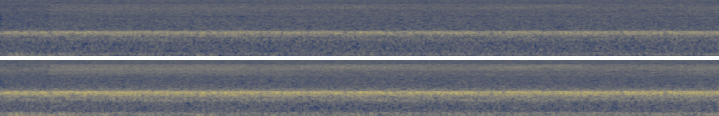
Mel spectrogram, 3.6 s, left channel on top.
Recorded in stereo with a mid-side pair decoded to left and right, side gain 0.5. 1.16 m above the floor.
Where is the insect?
55° right.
